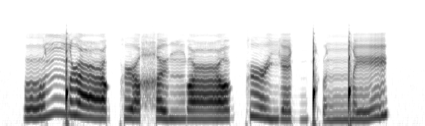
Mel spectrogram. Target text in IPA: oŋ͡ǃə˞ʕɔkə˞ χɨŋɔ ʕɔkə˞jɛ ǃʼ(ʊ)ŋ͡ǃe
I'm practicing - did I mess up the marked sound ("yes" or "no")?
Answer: no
